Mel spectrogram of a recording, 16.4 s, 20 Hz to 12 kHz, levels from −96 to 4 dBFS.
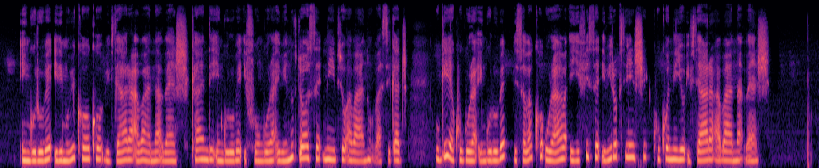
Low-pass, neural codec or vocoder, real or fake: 10.8 kHz; none; real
